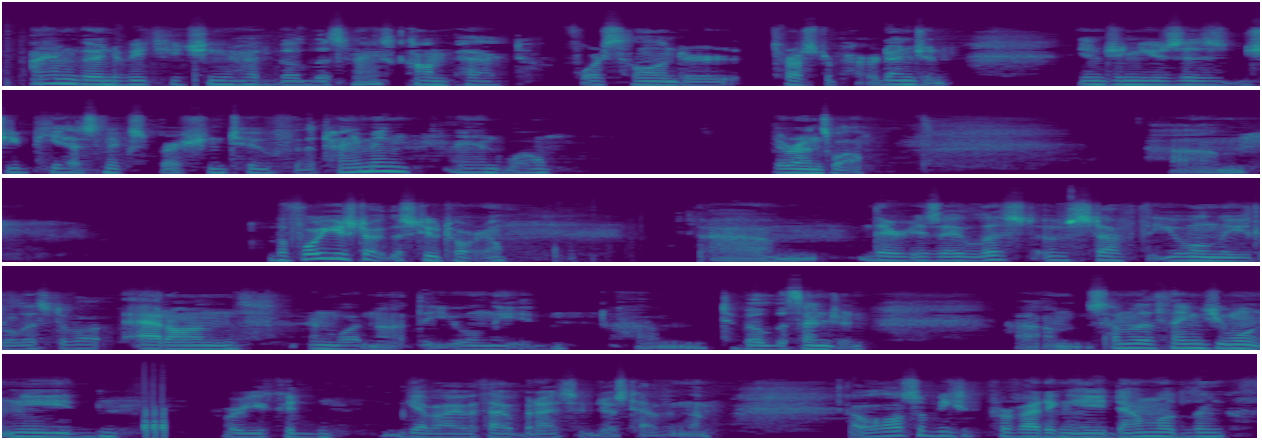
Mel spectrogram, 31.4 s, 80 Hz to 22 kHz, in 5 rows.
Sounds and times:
Speech: 0.0 - 9.3, 10.1 - 11.4, 12.0 - 12.8, 13.8 - 31.4.

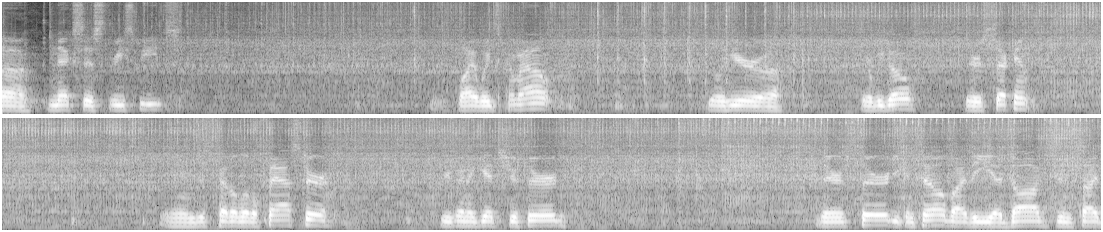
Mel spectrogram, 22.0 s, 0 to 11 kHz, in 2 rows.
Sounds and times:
Speech: 0.0 - 1.8, 4.5 - 5.5, 7.0 - 7.8, 8.6 - 10.4, 12.6 - 14.3, 15.4 - 16.7, 19.1 - 21.9
Bicycle: 0.5 - 21.9.

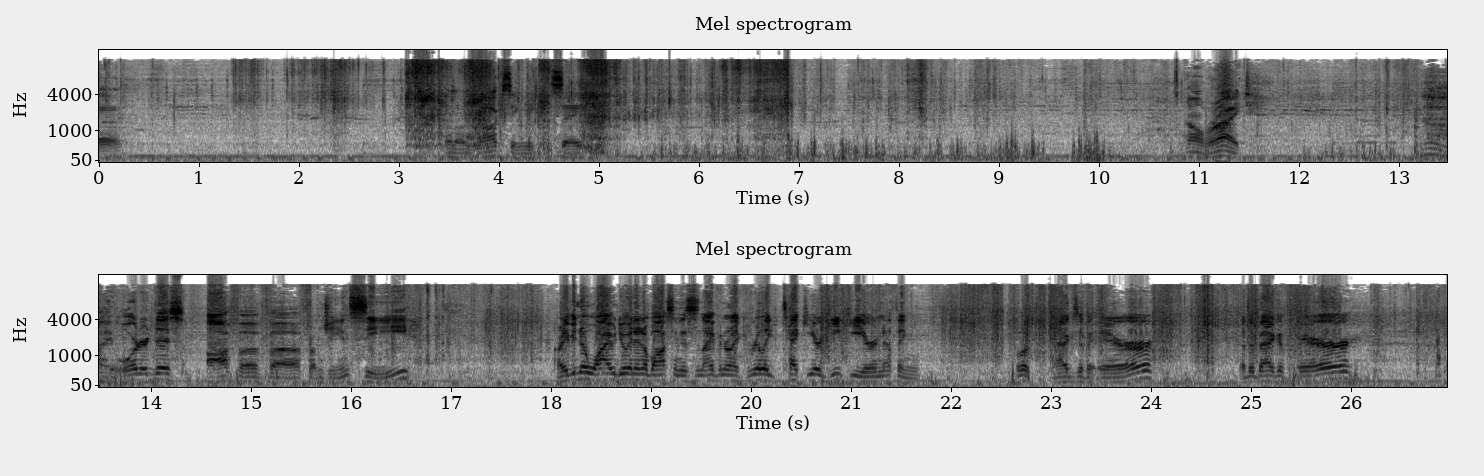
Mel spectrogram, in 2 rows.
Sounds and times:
Speech: 13.2 - 16.6, 18.1 - 21.7, 22.7 - 24.1, 24.9 - 26.0.

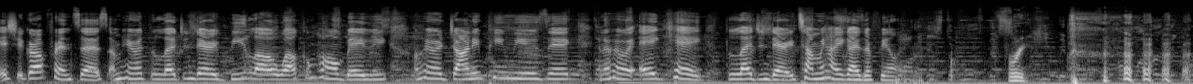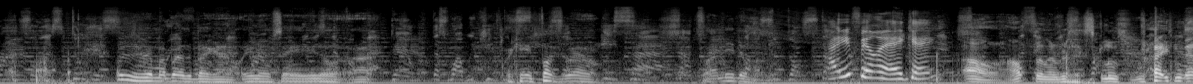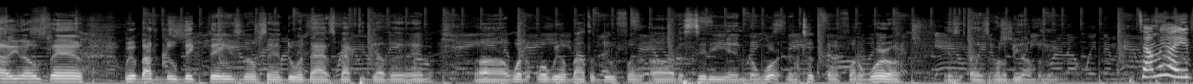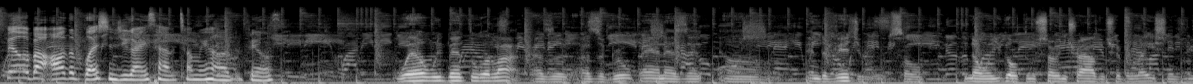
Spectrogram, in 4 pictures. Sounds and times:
Speech: 0.0 - 9.4, 10.0 - 10.4, 11.2 - 15.7, 16.8 - 18.0, 18.9 - 34.5, 35.2 - 38.6, 39.8 - 47.7
Music: 0.0 - 47.7.

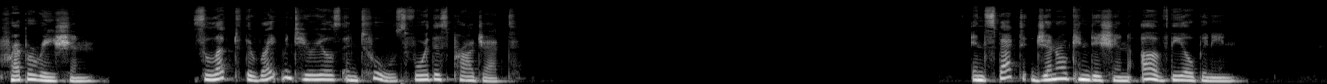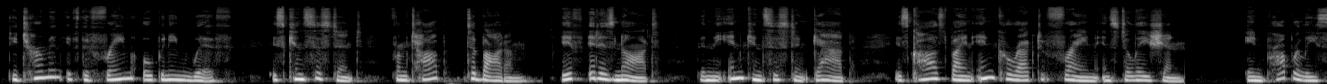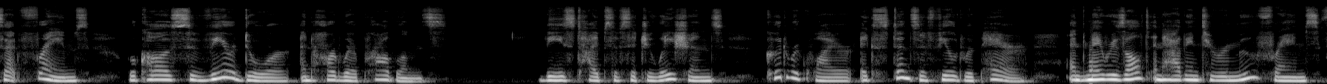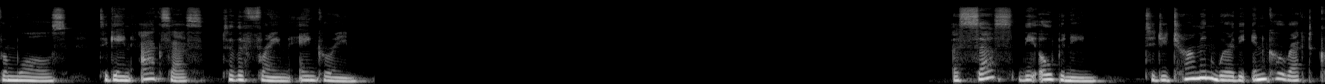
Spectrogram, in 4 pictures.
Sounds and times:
Speech: 0.0 - 1.1, 2.0 - 5.2, 9.7 - 12.5, 13.4 - 25.2, 25.8 - 31.0, 32.0 - 43.6, 49.4 - 53.0.

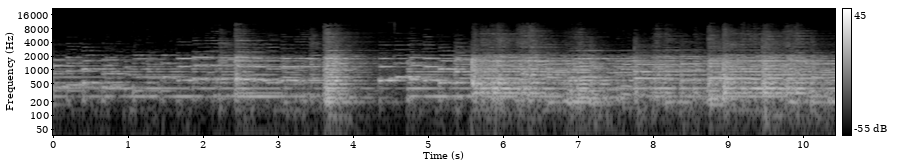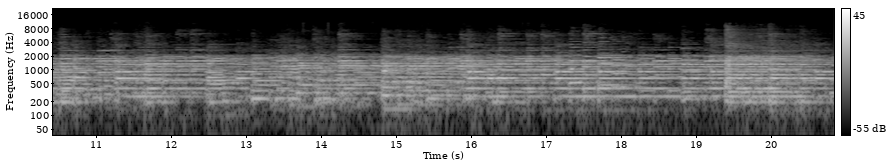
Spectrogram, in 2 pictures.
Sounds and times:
Acoustic guitar: 0.0 - 20.8
Flamenco: 0.0 - 20.8.

